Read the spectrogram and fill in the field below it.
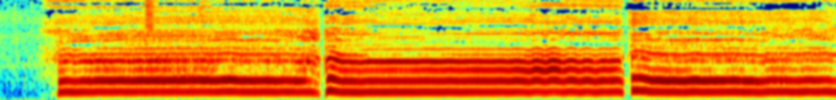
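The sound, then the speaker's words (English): A voice sings inward, holding three long, steady notes while breathing in, each with a slight waver and a brief break between them, fairly loud with nothing else around it. “Not with inward singing, check it out!”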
